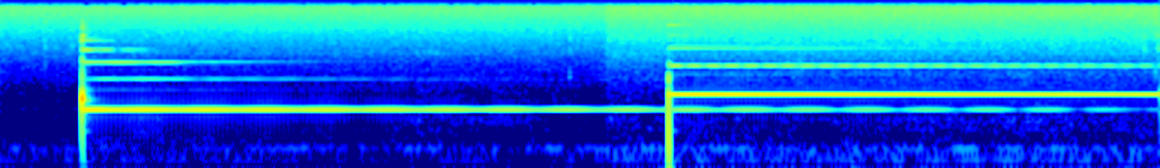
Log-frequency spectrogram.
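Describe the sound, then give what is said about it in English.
Singing bowls ring in pure sustained tones: one struck note hums with a slow wavering pulse as it fades, then a second, higher bowl is struck and rings on steadily, quiet and alone. “Let the tones of the bowls wash over you, resting your awareness on the sound.”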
